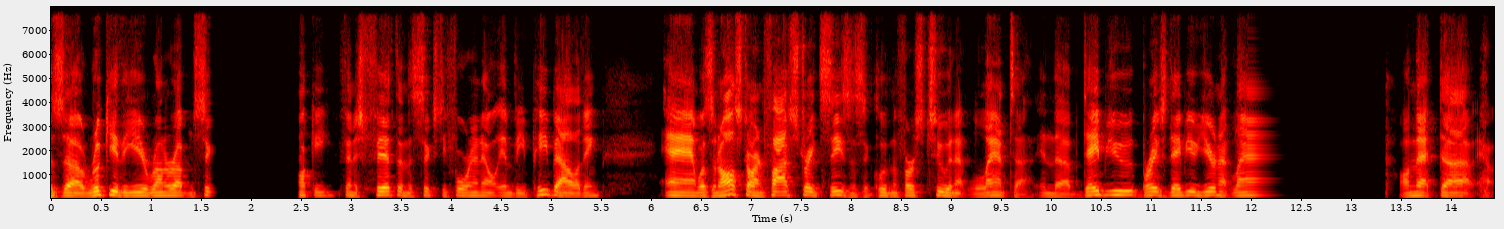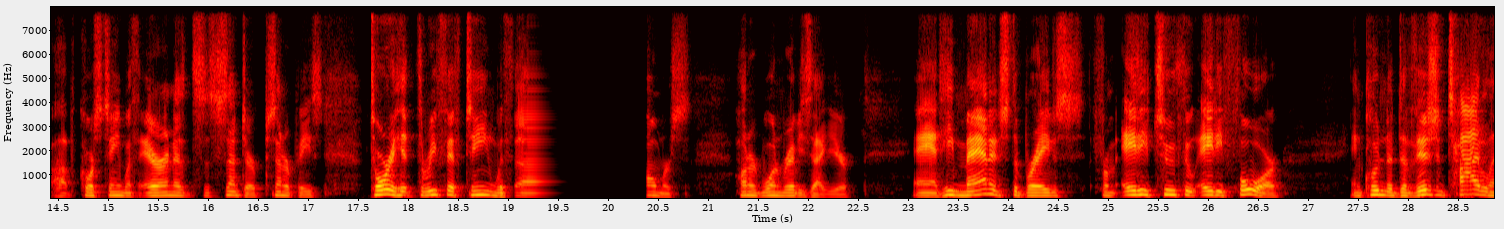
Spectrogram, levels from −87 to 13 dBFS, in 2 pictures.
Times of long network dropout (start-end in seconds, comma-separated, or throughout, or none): 1.58-2.49, 11.97-13.36, 19.21-20.40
